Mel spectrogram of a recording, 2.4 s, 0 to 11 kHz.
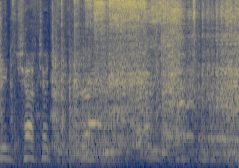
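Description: A steady hissing rush for about two seconds as the hinged engine cover of a Bobcat MT85 mini track loader is swung down and closed, with a man's voice briefly at the start.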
